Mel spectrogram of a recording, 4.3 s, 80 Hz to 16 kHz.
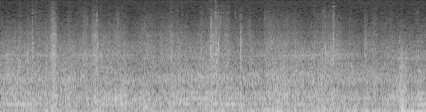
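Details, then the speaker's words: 2008 Honda Odyssey after fixing hissing power steering pump, checked after a couple of minutes: engine hums steadily while the wheel is turned, no hiss or whine; power steering operates normally. "no more kissing sound [Music] all right that's it car is fixed"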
